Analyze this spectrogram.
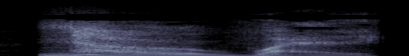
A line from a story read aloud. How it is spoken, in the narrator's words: said George, in a hushed voice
